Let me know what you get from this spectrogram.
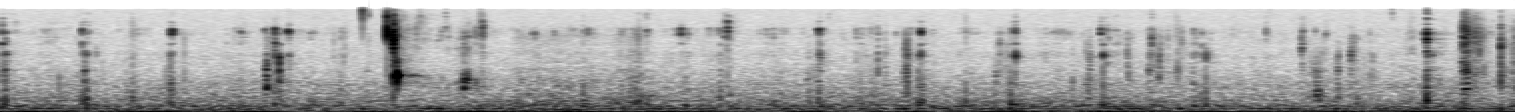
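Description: Close-up chewing of French fries: soft wet mouth clicks and smacks, the sharpest about two seconds in, over a steady low hum.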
